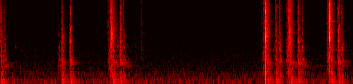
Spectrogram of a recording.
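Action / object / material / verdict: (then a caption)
strike / metal manual typewriter / metal / none. Fingertips of both hands type on the round keys of a vintage metal manual typewriter, with its typebar basket and ribbon spool in front. Ten sharp, bright metallic clacks come in uneven clusters separated by quiet pauses. Each strike dies away almost instantly.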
